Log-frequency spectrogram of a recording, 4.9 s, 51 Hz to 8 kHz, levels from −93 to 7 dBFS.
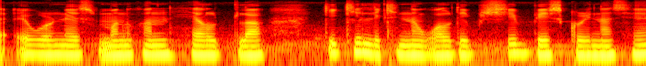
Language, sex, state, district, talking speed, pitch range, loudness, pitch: Nagamese, male, Nagaland, Kohima, 150 wpm, 120-130 Hz, -17 LUFS, 125 Hz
